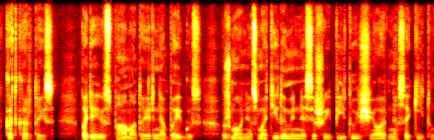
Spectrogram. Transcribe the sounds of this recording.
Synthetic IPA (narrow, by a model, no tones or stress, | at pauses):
kɐt̪kʰɐɾt̪ɐɪspɐd̪ʲeːjʊspɑːmɐt̪ɐːɪɾnʲɛbɐɪɡʊsʒmoːnʲeːsmɐt̪ʲiːd̪ɐmʲɪnʲɛsʲɪʃɐɪpʲiːt̪uːɪʃjoːɪɾnʲɛsɐkʲiːt̪uː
